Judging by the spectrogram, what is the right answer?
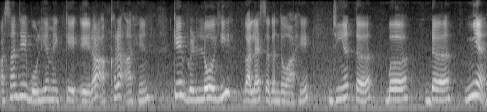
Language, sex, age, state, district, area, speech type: Sindhi, female, 30-45, Maharashtra, Mumbai Suburban, urban, spontaneous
